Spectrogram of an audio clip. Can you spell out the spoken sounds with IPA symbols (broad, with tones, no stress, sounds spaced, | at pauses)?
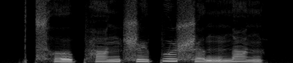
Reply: t͡sʰ o̰˨˩ ʊ̯ pʰ ɑ˧˥ ŋ ʂ ɻ̩˧˥ p u˥ ʂ ɤ̰˨˩ ŋ n̪ ɑ˥˩ ŋ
